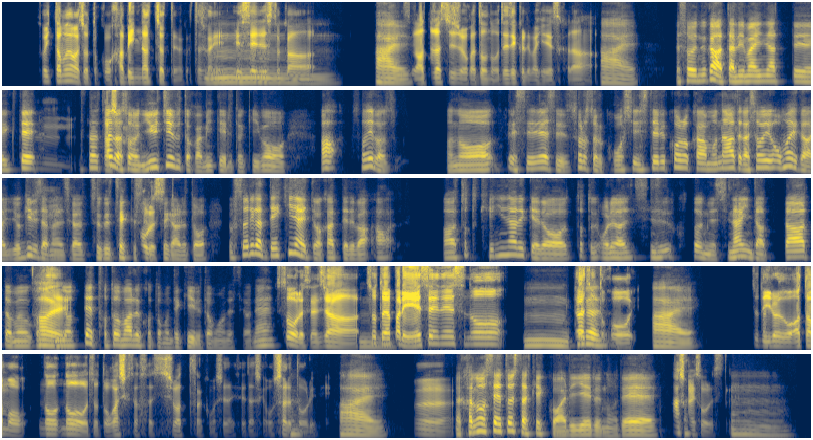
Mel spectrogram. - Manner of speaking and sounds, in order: tapping; unintelligible speech; other noise
- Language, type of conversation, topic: Japanese, advice, 視聴や読書中にすぐ気が散ってしまうのですが、どうすれば集中できますか？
